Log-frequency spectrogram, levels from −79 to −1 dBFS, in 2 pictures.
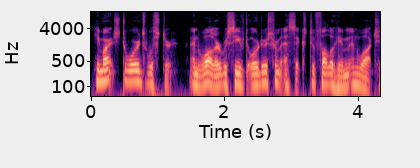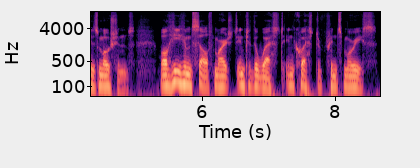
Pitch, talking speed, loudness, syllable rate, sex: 105 Hz, 200 wpm, -19 LUFS, 5.8 syllables/s, male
